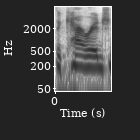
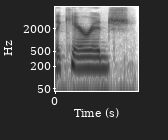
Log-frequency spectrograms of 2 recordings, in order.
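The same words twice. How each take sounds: First: CARRIAGE with a short "a" as in cat; own regional pronunciation. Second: CARRIAGE said like "care-idge"; rejected pronunciation. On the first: Streamer correcting others' vowels, Northeastern pronunciation. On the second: Streamer showing the wrong way, mimicked pronunciation. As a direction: turn carriage's first vowel into "care". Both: Shown as a demonstration. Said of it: "not a carriage".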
